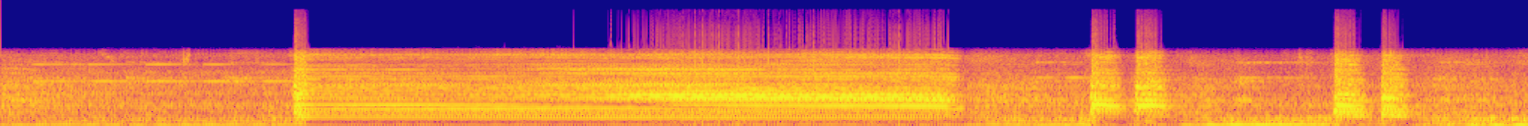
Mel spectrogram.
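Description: The lead BNSF diesel locomotive's air horn: one long multi-note blast of about four seconds, followed by two pairs of short toots. The locomotives' diesel engines rumble underneath, growing louder near the end as they pass close.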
